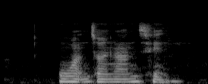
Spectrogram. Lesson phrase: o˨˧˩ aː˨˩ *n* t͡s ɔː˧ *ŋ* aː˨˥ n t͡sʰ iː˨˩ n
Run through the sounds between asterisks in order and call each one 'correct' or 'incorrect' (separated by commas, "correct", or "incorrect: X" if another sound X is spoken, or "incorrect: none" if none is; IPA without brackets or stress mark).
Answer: correct, correct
